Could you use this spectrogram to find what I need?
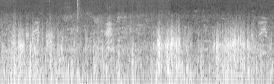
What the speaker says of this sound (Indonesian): Udah ada angin.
